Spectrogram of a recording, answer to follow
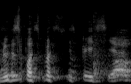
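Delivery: laughing. Real, not acted. Still laughing.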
